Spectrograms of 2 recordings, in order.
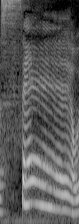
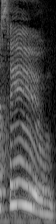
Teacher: Agora, os caras pararam para pensar que quando você fala céu, sua boca está mais aberta. E quando você fala seu, sua boca está mais fechada. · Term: ditongo aberto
